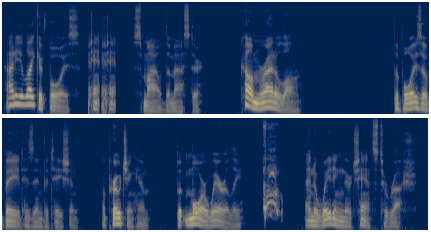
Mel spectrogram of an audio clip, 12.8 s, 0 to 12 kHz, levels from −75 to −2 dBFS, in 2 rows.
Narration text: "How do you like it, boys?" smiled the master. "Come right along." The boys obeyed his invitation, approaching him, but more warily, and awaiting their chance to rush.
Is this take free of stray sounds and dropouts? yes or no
no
